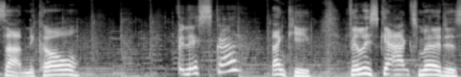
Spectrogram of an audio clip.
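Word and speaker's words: Villisca: How do you pronounce that? Nicole Velisa.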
